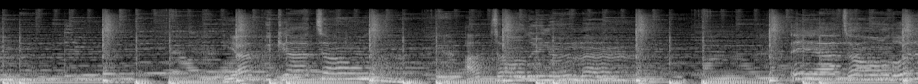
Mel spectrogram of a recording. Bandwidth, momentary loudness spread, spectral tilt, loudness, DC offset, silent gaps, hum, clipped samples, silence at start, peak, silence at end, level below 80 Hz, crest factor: 14 kHz; 5 LU; -5.5 dB/octave; -18 LUFS; under 0.1%; none; none; under 0.1%; 0 s; 0 dBFS; 0 s; -22 dBFS; 16 dB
